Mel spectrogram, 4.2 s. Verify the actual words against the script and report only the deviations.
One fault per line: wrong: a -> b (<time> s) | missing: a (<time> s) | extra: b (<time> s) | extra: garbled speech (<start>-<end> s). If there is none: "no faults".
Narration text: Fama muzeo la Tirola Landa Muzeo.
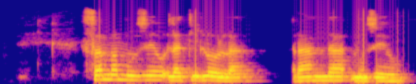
no faults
